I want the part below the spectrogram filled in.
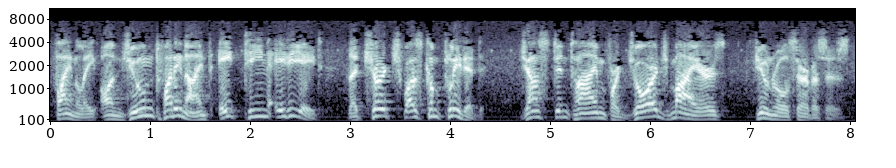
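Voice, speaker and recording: A man's voice: medium pitch, very animated, a little slow, sharp tone, breathy edge, dull audio. A man narrating short scripted stories as a radio host, with a dramatic, emphatic delivery, on a vintage radio recording.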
